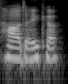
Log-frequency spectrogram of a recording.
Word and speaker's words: Hardaker: So Professor Claire Hardaker, I hope I'm pronouncing your surname correctly, Hardaker, right? It's fine. Even British people struggle with it. It's Hardaker.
